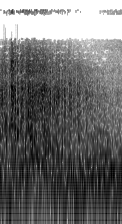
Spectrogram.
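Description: A shadow bomb explosion fills the whole clip as a loud, dense, roaring blast that rumbles on steadily with a crackling texture, fading only slightly toward the end. No voices are heard.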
